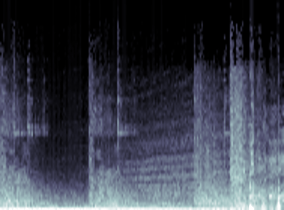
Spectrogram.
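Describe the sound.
Gunshots fire back to back in a Hallmark movie scene. A few sharp, bursting cracks stand out over a steady low rumble, with the shots clustering toward the end.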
